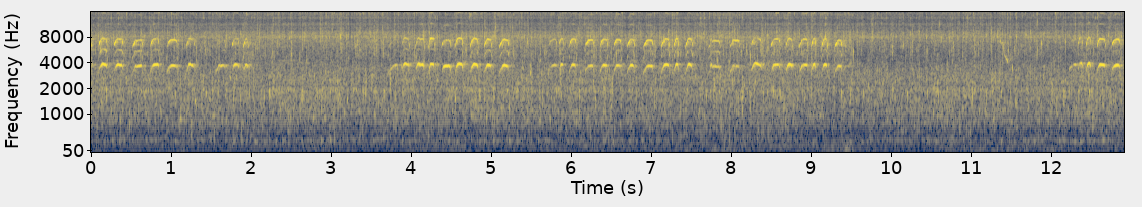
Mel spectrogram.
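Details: Oriental white-eye in breeding condition singing high, thin twittering trills in repeated bursts of a second or two with short pauses, over a steady trickle of running water.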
